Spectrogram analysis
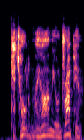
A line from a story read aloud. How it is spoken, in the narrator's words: one of the servants say in a frightened whisper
